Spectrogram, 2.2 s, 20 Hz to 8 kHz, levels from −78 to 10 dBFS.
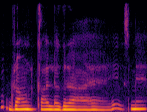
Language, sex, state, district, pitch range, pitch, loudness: Hindi, female, Bihar, Patna, 230-265 Hz, 240 Hz, -14 LUFS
